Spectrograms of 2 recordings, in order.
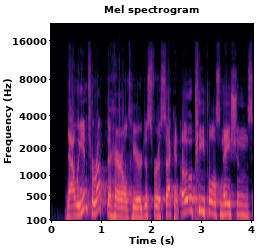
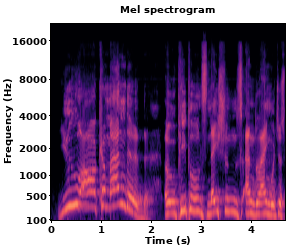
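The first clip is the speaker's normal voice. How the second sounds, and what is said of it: Bad put-on British accent. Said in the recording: “bad British accent”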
